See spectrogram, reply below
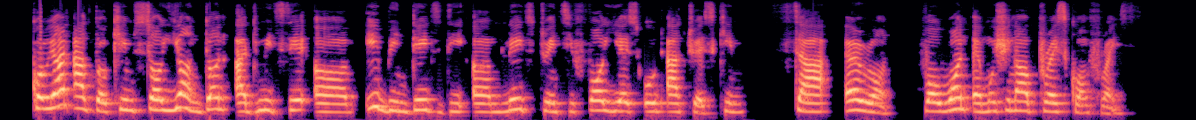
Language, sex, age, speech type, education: Nigerian Pidgin, female, 15-29, spontaneous, tertiary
